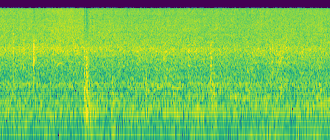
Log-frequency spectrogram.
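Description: Rice noodles frying in several large iron woks at once: a steady sizzle, with a metal spatula scraping and now and then clinking against the pans, the sharpest clink a little under two seconds in.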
